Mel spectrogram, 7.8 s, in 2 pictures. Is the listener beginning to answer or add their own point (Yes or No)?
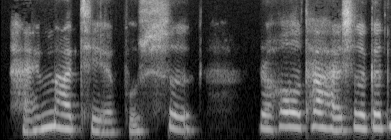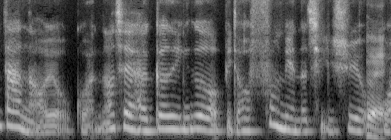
Yes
